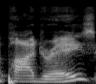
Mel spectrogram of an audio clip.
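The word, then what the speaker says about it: Podres: his career with the Padres's in 1969. And his last name was Padres. That is crazy. Johnny Padres. It's spelled differently. P O D R E S for his name, Johnny Padres.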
